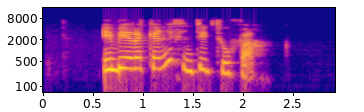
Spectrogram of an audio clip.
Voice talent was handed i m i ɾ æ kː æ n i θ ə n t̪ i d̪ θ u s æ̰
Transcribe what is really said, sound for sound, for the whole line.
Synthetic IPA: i m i ɾ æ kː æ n i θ ə n t̪ i d̪ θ u f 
